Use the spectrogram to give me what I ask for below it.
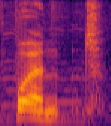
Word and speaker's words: weren't: Đúng là có hai cách đọc, nhưng mà cách đọc word thì vẫn cứ sai nha. Cách đọc đầu tiên là với cái phiên âm này, đây là hai cái phiên âm mà Quỳnh lấy trong từ điển Oxford. Rồi với giọng Anh nè, weren't.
